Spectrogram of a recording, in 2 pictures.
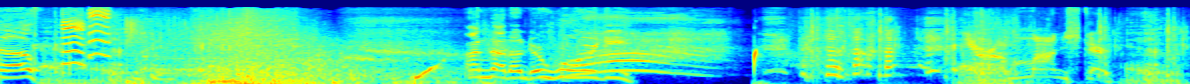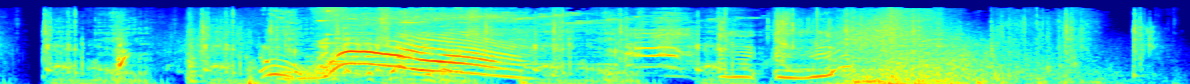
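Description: Cartoon hits thump and smack in a game.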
